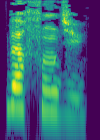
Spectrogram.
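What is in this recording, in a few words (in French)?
"beurre fondu", French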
